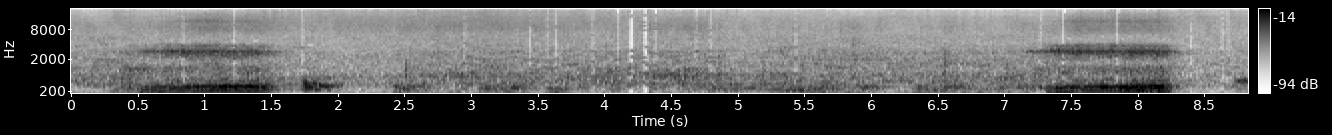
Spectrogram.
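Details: Miniature Schnauzer asleep at nap time, two whistling snores about six seconds apart, each a breathy hiss carrying a thin high whistle, with quieter soft breathing between them indoors.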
